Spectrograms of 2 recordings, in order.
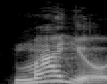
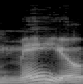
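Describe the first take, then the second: First: The first vowel sounds like open 'ah'. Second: The first vowel sounds like English 'ay'. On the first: The speaker calls it right. "the A is pronounced A, like avocado" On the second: The speaker calls it wrong. "we will never say mayo"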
